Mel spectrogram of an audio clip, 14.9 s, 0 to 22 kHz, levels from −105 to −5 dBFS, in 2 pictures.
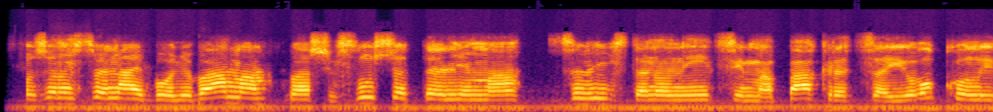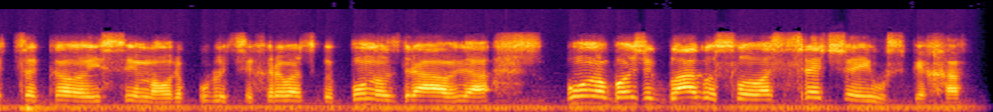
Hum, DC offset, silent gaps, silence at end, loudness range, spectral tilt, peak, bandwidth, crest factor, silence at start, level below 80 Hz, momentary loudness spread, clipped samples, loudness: none; under 0.1%; none; 0.2 s; 3 LU; -1 dB/octave; 0 dBFS; 9.8 kHz; 14 dB; 0.2 s; -46 dBFS; 6 LU; under 0.1%; -12 LUFS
